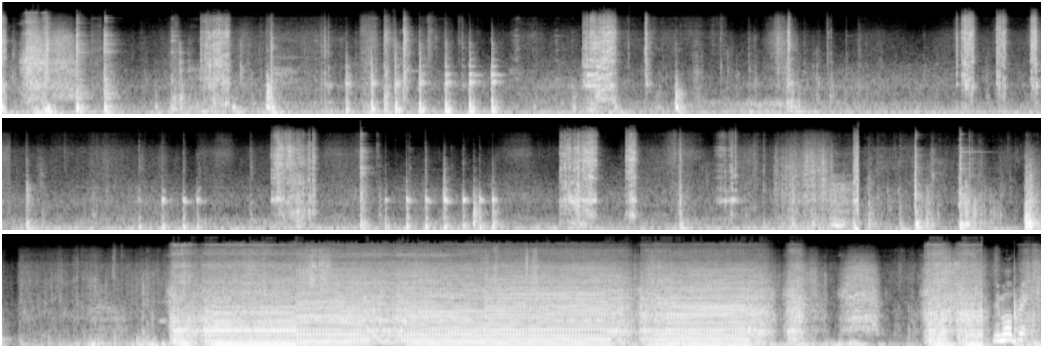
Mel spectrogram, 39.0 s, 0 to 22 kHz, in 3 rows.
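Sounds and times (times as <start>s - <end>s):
tool scraping brick: 7.2s - 7.9s, 20.0s - 21.0s, 28.0s - 38.9s.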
